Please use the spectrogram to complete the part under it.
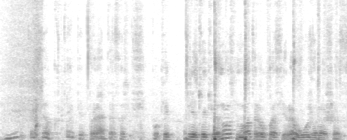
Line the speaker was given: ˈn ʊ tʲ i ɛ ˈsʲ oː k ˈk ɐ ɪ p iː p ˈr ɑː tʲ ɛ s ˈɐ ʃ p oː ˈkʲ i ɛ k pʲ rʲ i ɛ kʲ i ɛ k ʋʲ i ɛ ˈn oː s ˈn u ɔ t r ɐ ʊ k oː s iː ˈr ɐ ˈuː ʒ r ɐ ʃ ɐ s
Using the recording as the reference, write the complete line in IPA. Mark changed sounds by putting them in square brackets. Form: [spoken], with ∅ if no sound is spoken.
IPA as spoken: ˈn ʊ tʲ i ɛ ˈsʲ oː k [ˈt] ɐ ɪ p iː p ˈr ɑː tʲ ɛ s ˈɐ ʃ p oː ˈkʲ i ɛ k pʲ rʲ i ɛ kʲ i ɛ k ʋʲ i ɛ ˈn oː s ˈn u ɔ t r ɐ ʊ k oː s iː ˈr ɐ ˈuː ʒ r ɐ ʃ ɐ s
